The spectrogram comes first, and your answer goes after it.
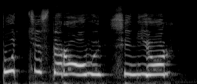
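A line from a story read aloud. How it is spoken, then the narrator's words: Sobbing. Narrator (Russian): всхлипнул Буратино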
